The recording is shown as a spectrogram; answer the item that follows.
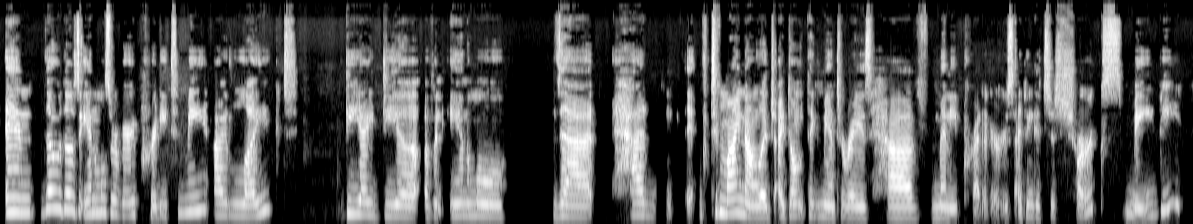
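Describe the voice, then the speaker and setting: Animated, laughing woman sound editor. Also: medium pitch, a little slow, dry recording. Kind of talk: casual chat.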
